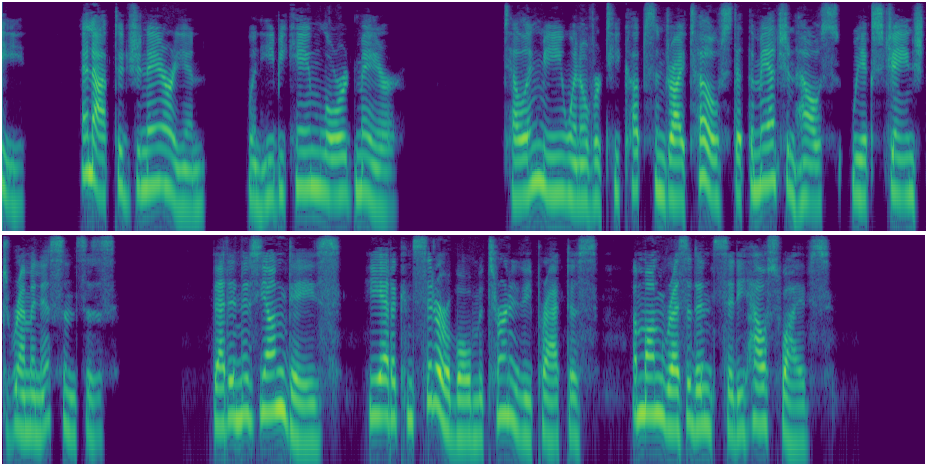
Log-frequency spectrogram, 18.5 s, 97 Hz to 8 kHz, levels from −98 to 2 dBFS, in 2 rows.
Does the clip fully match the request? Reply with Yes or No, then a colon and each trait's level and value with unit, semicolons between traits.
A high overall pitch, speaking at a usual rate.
No: high, 195 Hz; slow, 125 wpm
